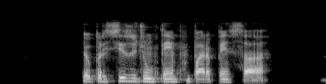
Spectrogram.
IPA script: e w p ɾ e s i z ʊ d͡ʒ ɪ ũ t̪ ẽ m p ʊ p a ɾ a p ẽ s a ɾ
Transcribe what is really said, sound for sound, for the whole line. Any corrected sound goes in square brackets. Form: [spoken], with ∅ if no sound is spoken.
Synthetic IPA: e w p ɾ e s i z ʊ d͡ʒ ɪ ũ t̪ ẽ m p ʊ p a ɾ [ɐ] p ẽ s a ɾ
